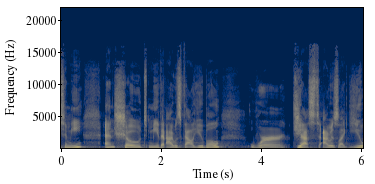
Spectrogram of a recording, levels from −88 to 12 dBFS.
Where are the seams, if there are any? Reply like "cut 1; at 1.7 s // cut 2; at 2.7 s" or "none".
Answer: cut 1; at 4.6 s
